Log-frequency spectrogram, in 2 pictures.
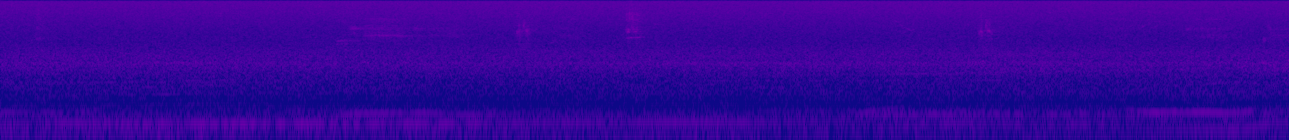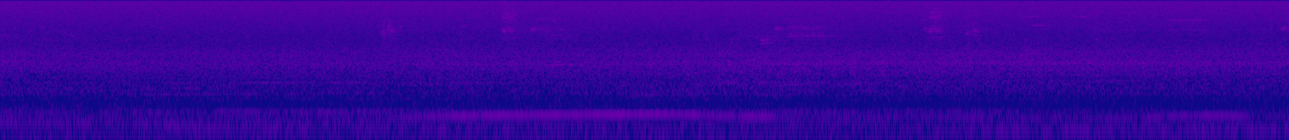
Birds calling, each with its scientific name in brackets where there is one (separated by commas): Common Grackle (Quiscalus quiscula), Red-winged Blackbird (Agelaius phoeniceus)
